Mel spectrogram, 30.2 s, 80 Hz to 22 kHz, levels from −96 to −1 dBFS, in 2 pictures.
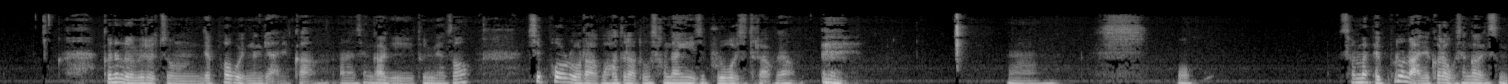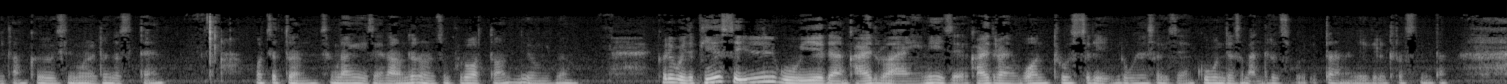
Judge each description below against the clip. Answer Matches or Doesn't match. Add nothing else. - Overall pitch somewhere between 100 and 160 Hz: Matches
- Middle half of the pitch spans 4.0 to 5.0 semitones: Doesn't match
